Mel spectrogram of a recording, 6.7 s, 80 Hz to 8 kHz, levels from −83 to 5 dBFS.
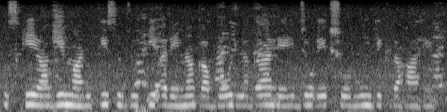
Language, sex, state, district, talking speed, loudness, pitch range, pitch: Hindi, female, Uttar Pradesh, Lucknow, 135 wpm, -18 LUFS, 200-215 Hz, 205 Hz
